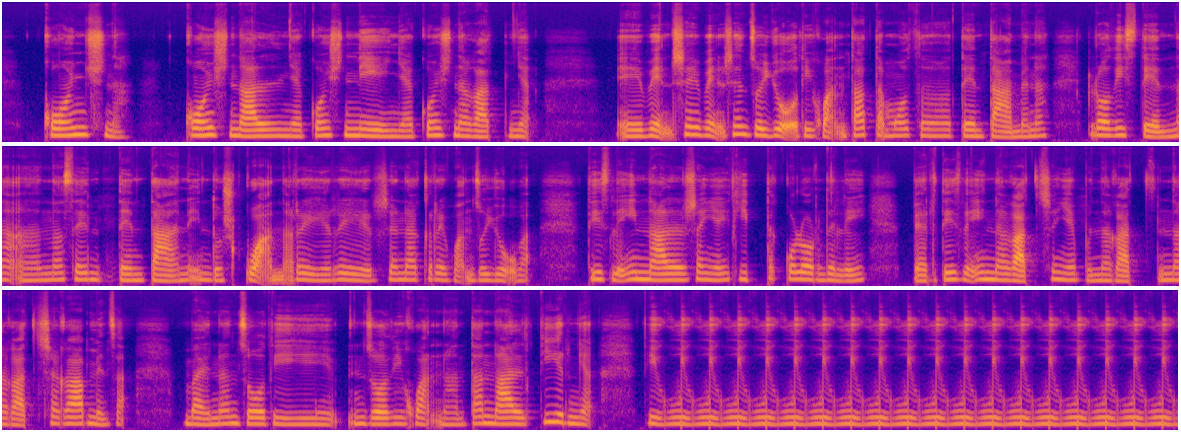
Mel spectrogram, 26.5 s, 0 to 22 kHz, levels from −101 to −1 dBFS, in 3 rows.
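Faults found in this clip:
Broken-record loop, 22.75 s to end of clip. Likely cause: player or stream stalled and kept re-sending its last buffered fragment. A 0.21 s slice of speech repeats exactly, back to back, 18 times, with no new audio. Everything that should have played after 22.75 s is missing.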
